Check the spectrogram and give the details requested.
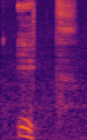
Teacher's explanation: The word eighth, when you pronounce, the pronunciation of ta is affected by the last th sound, which is actually a dental sound, which is produced with the help of the tongue in between the upper jaw and the lower jaw, and therefore the pronunciation is changed a bit, and this is represented as this symbol.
